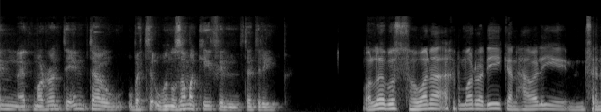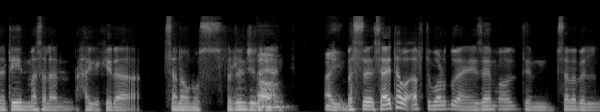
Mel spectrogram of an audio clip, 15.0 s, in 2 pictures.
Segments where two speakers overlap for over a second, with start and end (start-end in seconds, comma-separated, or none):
none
